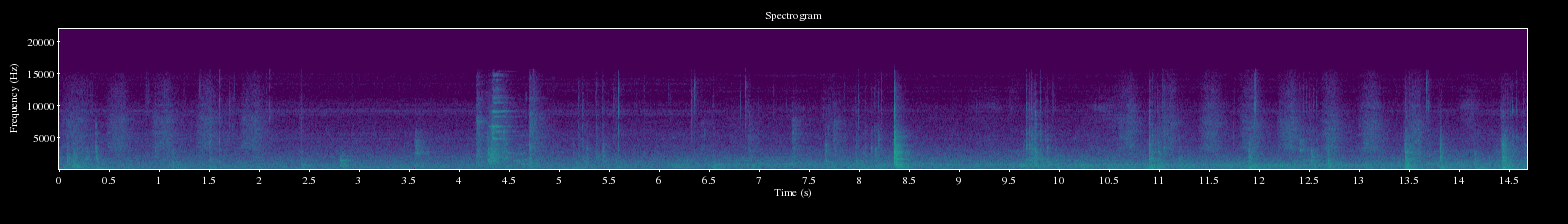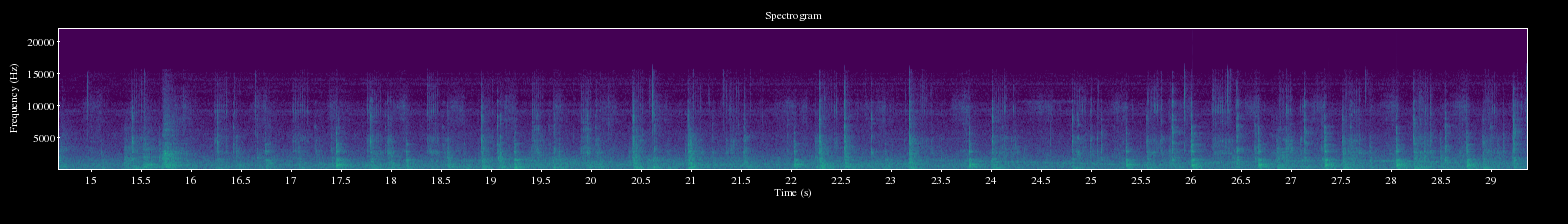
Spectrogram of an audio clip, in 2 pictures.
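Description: Hand ratchet wrench clicking in short runs as a 19 mm bolt is backed out; the clicks are scattered at first and come thicker and faster in the second half.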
